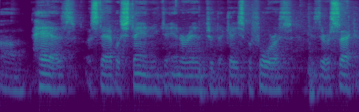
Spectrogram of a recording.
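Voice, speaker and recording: A man mumbling at a medium pitch and moderate pace, in a monotone, flat intonation, with noticeable background noise. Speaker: board chair. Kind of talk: public board hearing. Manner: quiet.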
